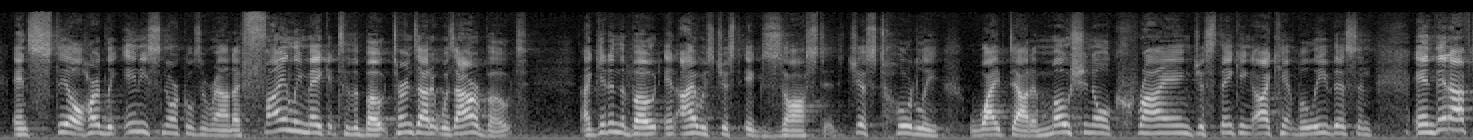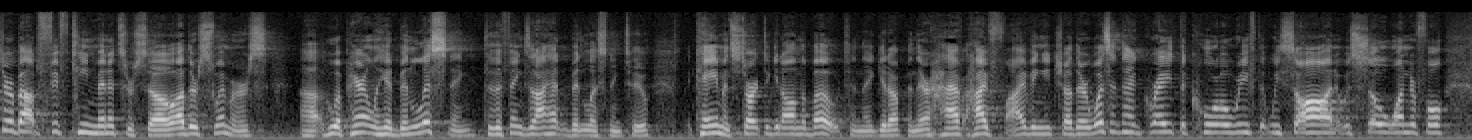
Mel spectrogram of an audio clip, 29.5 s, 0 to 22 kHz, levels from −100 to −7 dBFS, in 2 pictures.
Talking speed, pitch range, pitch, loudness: 205 wpm, 160-220 Hz, 190 Hz, -33 LUFS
